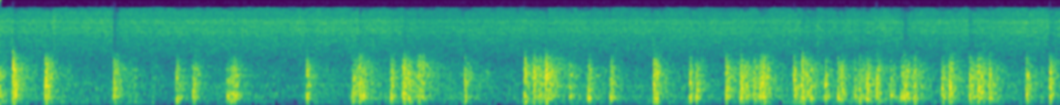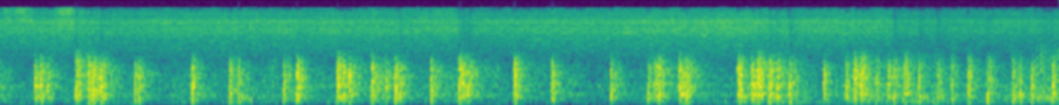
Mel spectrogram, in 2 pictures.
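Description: Aerial firework shells bursting in a rapid barrage (a starmine), a dense run of sharp bangs several times a second with a rumbling echo between them.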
